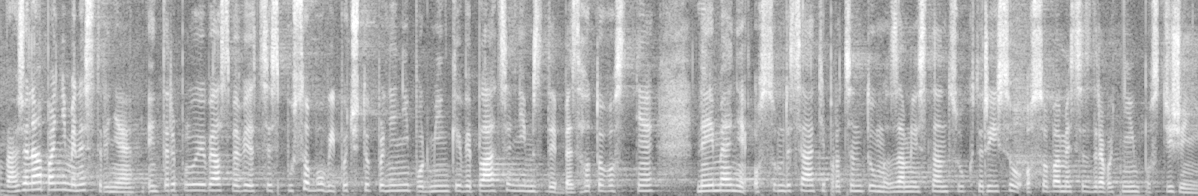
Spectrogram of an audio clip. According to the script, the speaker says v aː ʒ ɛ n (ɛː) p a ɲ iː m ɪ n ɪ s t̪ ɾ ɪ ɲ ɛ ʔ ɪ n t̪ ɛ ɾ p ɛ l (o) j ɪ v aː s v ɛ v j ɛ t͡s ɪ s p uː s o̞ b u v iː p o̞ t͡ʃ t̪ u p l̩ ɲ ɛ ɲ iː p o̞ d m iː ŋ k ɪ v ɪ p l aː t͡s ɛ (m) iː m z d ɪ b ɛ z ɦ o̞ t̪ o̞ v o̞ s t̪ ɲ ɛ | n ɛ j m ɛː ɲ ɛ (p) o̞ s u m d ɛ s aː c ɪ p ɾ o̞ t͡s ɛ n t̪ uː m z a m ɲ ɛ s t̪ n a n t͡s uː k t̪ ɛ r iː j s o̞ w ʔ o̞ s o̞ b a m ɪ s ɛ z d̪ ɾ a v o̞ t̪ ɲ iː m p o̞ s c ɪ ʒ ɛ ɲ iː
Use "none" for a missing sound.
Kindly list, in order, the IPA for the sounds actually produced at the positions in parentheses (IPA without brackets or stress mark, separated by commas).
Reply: aː, u, ɲ, ʔ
